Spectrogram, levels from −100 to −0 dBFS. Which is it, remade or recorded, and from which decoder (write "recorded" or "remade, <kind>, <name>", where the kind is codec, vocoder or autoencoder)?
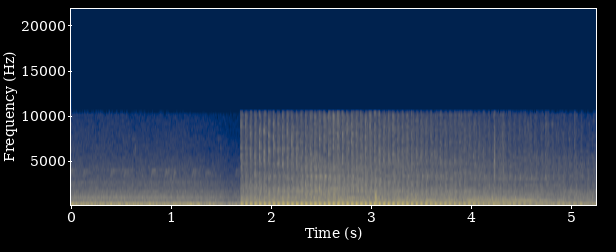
recorded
